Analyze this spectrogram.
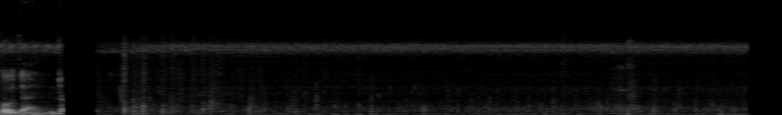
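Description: Thick sauce bubbles and pops as it simmers.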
